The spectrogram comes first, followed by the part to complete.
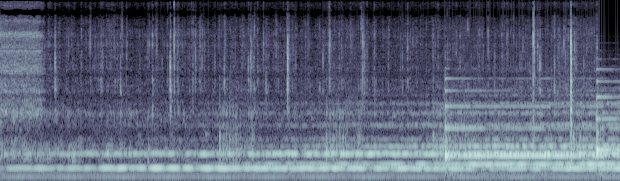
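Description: Ambient relaxation music: sustained, steady drone tones, joined by a new held note about four and a half seconds in, with a few faint clicks scattered through.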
